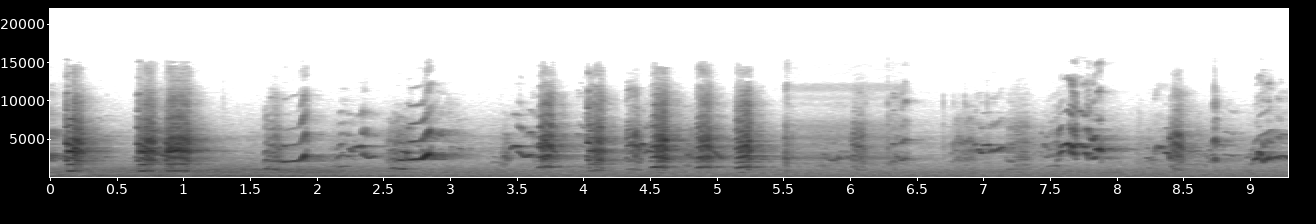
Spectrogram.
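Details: Several rainbow lorikeets feeding on a large grevillea in a back garden give harsh, shrill screeches and chattering squawks in quick irregular bursts, with short sharp notes overlapping throughout.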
